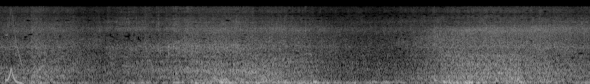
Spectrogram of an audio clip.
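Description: Sea surf washing onto a beach, with wind buffeting the microphone; the waves swell louder about two seconds in and again near the end.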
